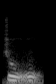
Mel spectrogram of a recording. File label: "zhu3", Chinese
